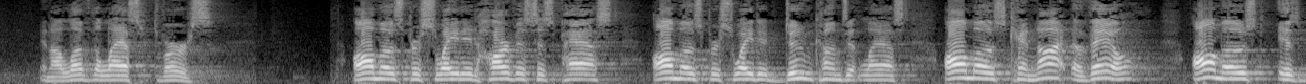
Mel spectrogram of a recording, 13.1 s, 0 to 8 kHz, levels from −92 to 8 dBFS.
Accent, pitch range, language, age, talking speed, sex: American, 140-190 Hz, English, 50-69, 100 wpm, male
